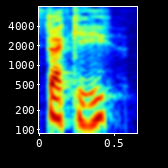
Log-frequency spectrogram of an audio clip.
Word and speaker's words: Steky: This is the, I believe it's pronounced Stecky, S-T-E-K-Y, model.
